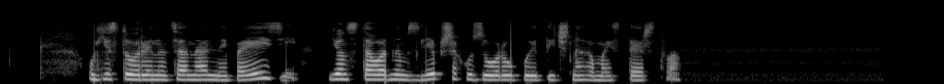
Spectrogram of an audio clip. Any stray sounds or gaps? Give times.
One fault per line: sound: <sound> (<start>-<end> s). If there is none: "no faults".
no faults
